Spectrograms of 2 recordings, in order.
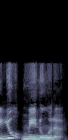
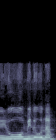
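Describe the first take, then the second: First: There is a sharp glottal catch before mi. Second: The sounds run smoothly with no glottal catch. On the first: The speaker calls it right. "हमजा अगर साकिन हो ना इस तरीके से आए तो फिर से झटका देते हैं" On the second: The speaker calls it wrong. "कुछ लोग ना हमजा के ऊपर झटका नहीं देते"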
